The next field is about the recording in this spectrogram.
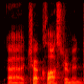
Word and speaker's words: Chuck Klosterman: One, last episode, you might remember that I talked about discovering Chuck Klosterman.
